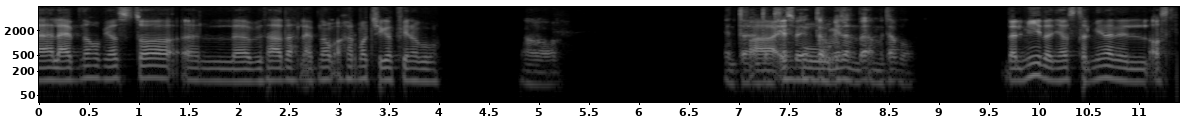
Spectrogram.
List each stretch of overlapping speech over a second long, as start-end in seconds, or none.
7.0-8.2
